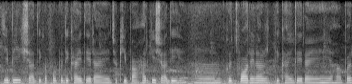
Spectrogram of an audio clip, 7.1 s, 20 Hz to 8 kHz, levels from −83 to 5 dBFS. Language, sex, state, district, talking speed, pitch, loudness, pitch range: Hindi, female, Bihar, Lakhisarai, 210 wpm, 190 Hz, -19 LUFS, 185-200 Hz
